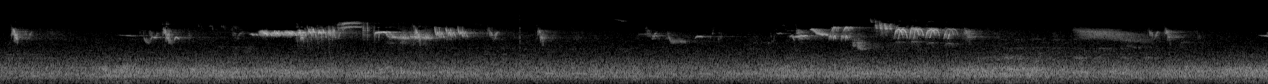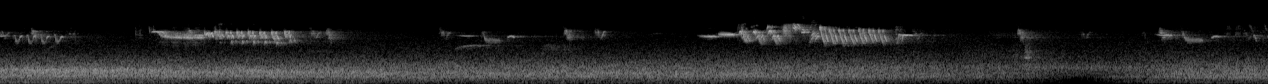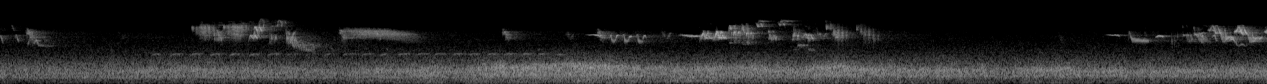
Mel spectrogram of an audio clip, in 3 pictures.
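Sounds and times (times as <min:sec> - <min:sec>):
songbirds chirping and trilling: 0:22.7 - 0:34.2
wind rushing: 0:26.0 - 0:37.3.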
